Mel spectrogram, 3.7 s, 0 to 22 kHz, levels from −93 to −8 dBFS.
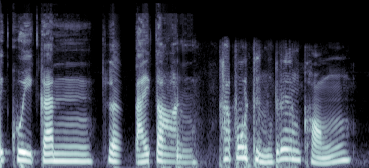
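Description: At 1.13 s the speech hangs for about 220 ms, to 1.37 s. The last sound stretches into a fading buzz, then picks up exactly where it stopped. That's a call audio freeze, likely from packets stalling until the jitter buffer ran dry. Nothing is lost, but everything after it lands about 220 ms late.

Right after, there are two quick glitches of short concealed packet loss, at 1.47 s and 1.60 s, each about 30 ms. Roughly 20 ms of real audio never arrived in time, so the receiver patched over it by extending the previous sound and blending back. You hear a tiny smear or wobble each time.

From 1.67 s on, there's a call bitrate drop. The encoder gets squeezed from 40 kbps down to 7 kbps, and it sits at the bottom for about 1.3 s. The audible bandwidth falls from 20 kHz to 8 kHz, so the speech goes muffled and a bit watery through to the end.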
